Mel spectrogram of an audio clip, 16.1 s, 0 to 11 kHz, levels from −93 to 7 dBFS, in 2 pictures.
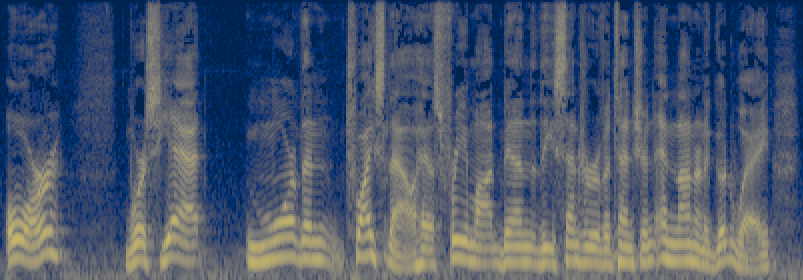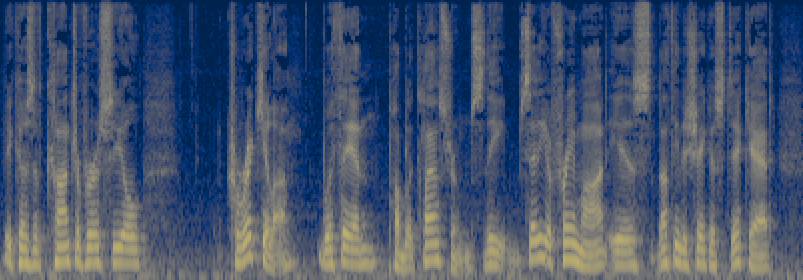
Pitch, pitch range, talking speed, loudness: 140 Hz, 125-155 Hz, 140 wpm, -24 LUFS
